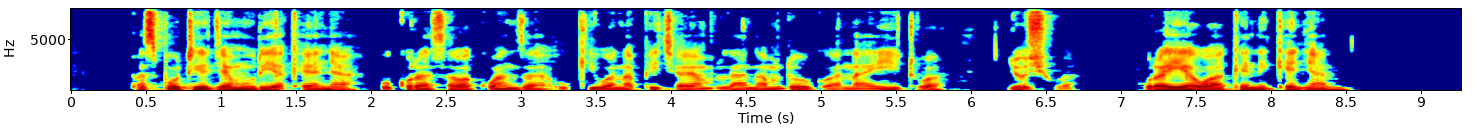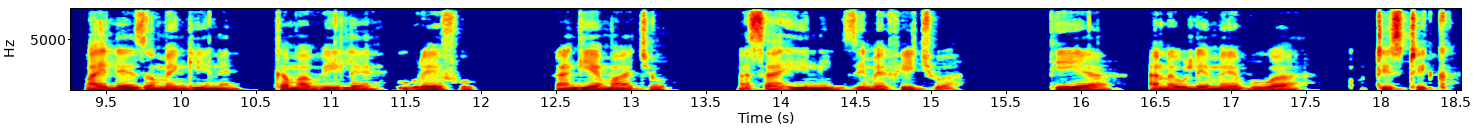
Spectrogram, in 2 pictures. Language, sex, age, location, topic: Swahili, male, 25-35, Kisumu, government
